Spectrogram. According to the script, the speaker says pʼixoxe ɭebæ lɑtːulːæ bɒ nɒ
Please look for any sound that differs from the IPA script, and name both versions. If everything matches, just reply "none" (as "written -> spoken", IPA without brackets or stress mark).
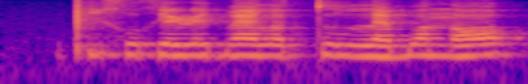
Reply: ɑ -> ɒ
